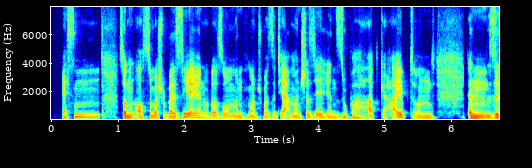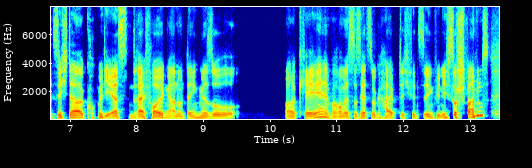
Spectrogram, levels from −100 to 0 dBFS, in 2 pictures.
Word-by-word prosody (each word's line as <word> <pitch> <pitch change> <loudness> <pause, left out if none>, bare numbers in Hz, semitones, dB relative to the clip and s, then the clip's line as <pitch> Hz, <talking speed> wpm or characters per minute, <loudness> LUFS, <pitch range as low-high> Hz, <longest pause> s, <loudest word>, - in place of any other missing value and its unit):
Essen, 180 +9 -4 0.3
sondern 125 0 +3
auch - - -1
zum 130 -2 -3
Beispiel 120 -1 -2
bei 110 -1 +1
Serien 145 +7 +1
oder 125 0 -4
so. 125 +1 -5
Man 120 -2 -4
manchmal 120 0 -6
sind 115 0 -10
ja 110 -2 +1
manche 115 +1 -4
Serien 115 0 -3
super 130 +1 -5
hart 115 +2 -3
gehyped 170 0 0
und 130 +1 -4 0.5
dann 125 +1 +4
sitze 125 +4 +2
ich 140 -2 +1
da, 145 -2 +7
gucke 145 +1 -8
mir 135 - +4
die - - +1
ersten 120 +3 +2
3 120 -2 +4
Folgen 125 +4 +2
an - - 0
und 115 0 -6
denke 120 +2 -1
mir 120 -2 +1
so: 115 -1 -1 0.6
„Okay, 120 - +2
warum 115 0 0
ist 120 +1 -2
das 125 - -4
jetzt 120 -2 +1
so 120 - -1
gehyped?“ 145 +2 -2
Ich - - -6
find's 125 0 -6
irgendwie 115 -1 -1
nicht 130 +4 -1
so 155 - +5
spannend. 270 - +3
125 Hz, 210 wpm, -25 LUFS, 115-135 Hz, 0.6 s, da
